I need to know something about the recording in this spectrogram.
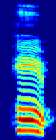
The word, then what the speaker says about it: เทพ: เทพ is a falling tone. Now let's write it. สระเอ ทอทหาร พอพาน เทพ Remember that most vowels come in long and short pairs.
